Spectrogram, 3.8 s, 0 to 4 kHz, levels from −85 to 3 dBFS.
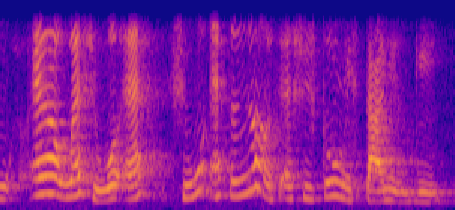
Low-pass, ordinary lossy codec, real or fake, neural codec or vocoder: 3.6 kHz; none; real; none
